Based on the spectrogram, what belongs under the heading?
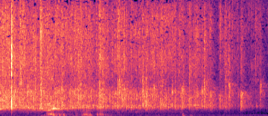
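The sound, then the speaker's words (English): A church audience at a morning service breaks into steady applause, dense clapping filling the whole stretch at a moderate level, with a few scattered louder claps and faint cheers mixed in before it starts to thin toward the end. “Can I get a round of applause for everyone that was part of that?”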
